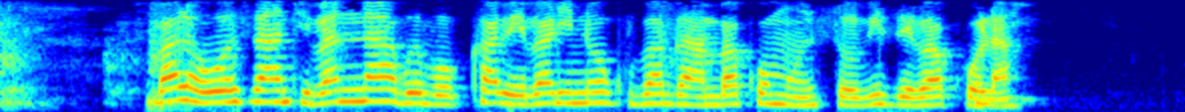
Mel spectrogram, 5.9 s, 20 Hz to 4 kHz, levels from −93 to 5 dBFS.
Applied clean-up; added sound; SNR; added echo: none; none; none; none.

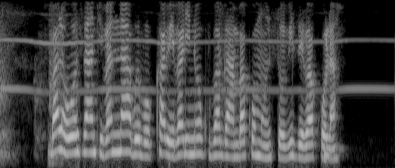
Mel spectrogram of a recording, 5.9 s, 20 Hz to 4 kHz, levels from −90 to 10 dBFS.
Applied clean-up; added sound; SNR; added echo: none; Wind instrument, woodwind instrument; 20 dB; none.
